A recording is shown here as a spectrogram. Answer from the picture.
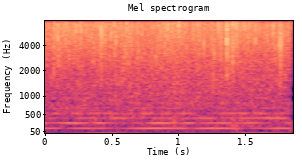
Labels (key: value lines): label: biophony, midshipman
recorder: SoundTrap 500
